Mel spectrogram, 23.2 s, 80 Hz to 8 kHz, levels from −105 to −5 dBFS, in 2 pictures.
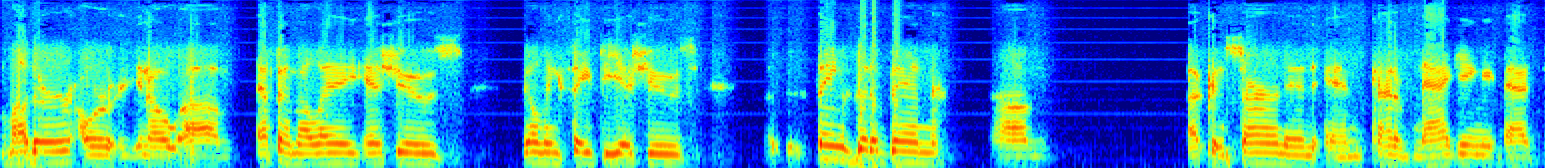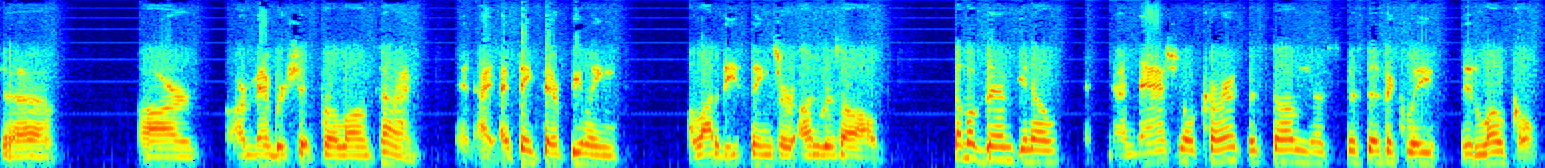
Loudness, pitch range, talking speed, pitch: -27 LUFS, 120-150 Hz, 145 wpm, 135 Hz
